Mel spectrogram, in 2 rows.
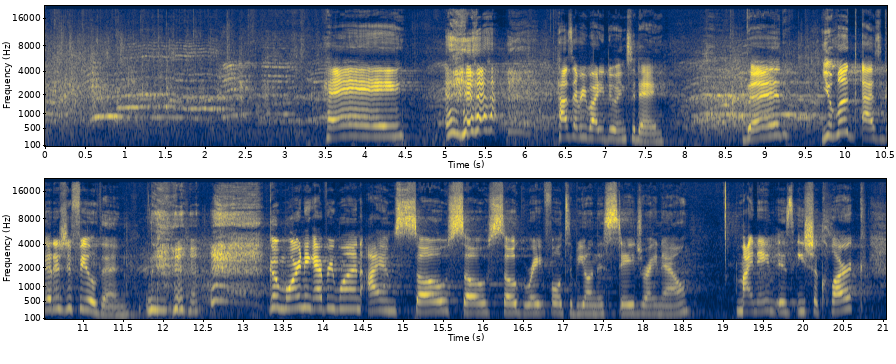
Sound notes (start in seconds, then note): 4.9 laughter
